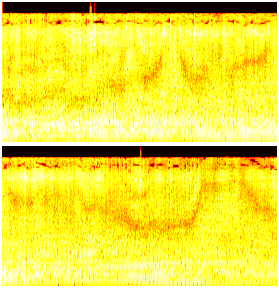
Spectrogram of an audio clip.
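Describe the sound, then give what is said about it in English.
The steady, loud engine drone of a push lawn mower cutting a yard on bumpy, uneven ground, a continuous rough roar with no pauses and no talking. “It's a bumpy ride with the push mower.”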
